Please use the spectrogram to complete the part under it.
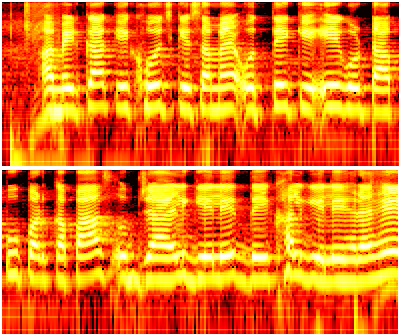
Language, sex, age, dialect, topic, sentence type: Magahi, male, 18-24, Western, agriculture, statement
